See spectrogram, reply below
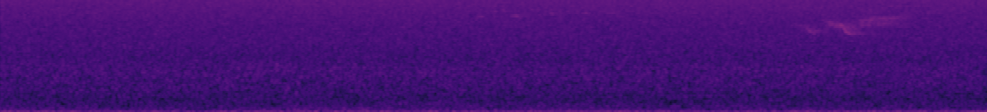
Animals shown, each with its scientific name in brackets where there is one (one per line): Blackburnian Warbler (Setophaga fusca)
Black-throated Blue Warbler (Setophaga caerulescens)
